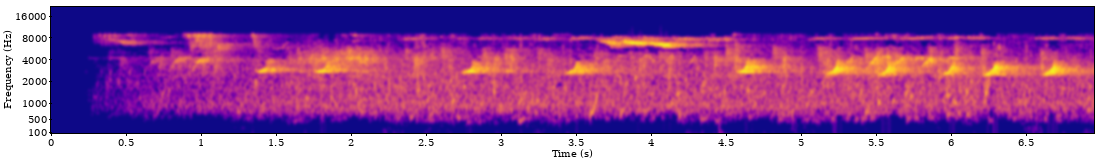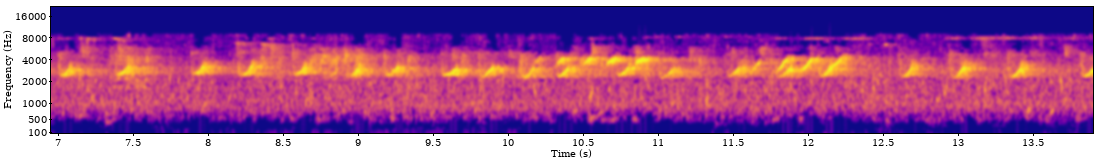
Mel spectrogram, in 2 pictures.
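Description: Birds chirping: a long run of short, sharp chirps, about two to three a second, some overlapping, over a steady hiss of background sound.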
